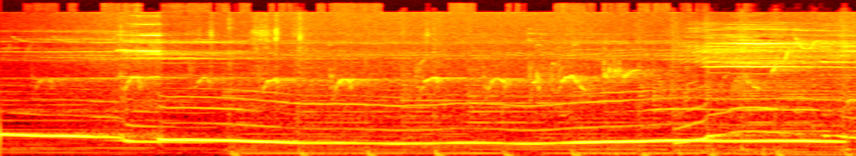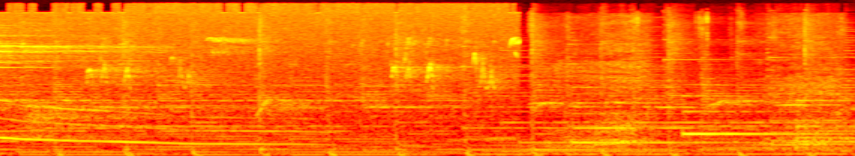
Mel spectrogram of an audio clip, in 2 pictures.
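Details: A wolf's long, drawn-out howl that starts high, sinks slowly, briefly lifts, then falls again. A second, fainter howl follows, all over soft background music.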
